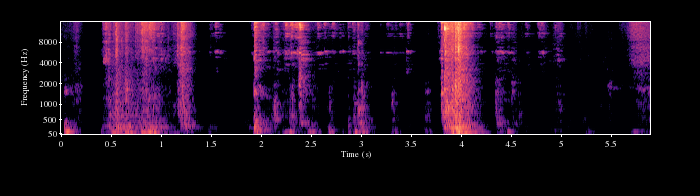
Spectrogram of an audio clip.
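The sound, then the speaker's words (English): A door latch rattles and the door swings open to let dogs in, with a few clunks and shuffling, then a sharper knock or bang as it moves, with quiet gaps between. “Let me just let these dogs in so we don't have the audio of that.”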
